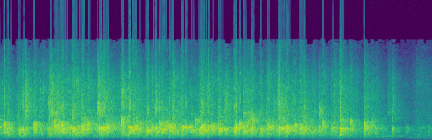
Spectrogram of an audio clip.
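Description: Audience applause for an award winner at an open-day event of a wrestling association, a dense, loud burst of clapping from a crowd that holds steady for several seconds before tapering off.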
